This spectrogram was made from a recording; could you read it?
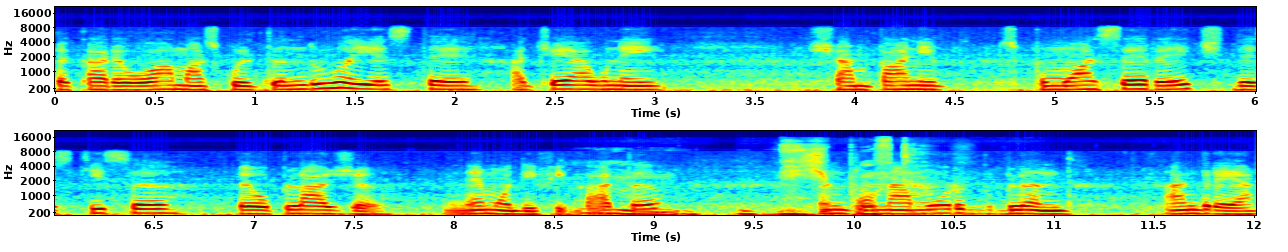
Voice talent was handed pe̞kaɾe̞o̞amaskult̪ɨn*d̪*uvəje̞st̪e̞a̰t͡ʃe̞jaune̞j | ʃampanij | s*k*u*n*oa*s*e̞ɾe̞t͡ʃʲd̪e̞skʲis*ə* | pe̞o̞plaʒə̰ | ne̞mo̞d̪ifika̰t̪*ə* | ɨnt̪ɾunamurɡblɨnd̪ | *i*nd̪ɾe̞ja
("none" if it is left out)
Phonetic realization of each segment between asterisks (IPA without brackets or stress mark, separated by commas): d̪, p, m, s, ə, ə, a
